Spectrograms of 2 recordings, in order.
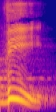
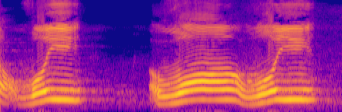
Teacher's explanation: karena dia diangkat pangkal lidah walaupun kondisi kasroh, maka terbaca tebal. Harus beda dengan dzi, dengan dzal.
